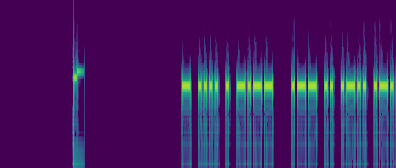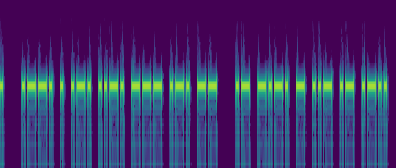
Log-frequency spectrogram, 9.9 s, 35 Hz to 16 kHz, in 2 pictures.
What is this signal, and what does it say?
Morse code, heard as a keyed tone, about 34 wpm, 700 Hz. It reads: THEY WILL PERFORM ACTUAL
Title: Sentences from Top 1000 Words - Review Part 5 - 35wpm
